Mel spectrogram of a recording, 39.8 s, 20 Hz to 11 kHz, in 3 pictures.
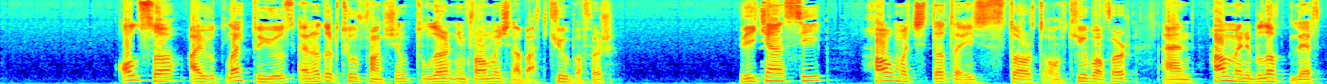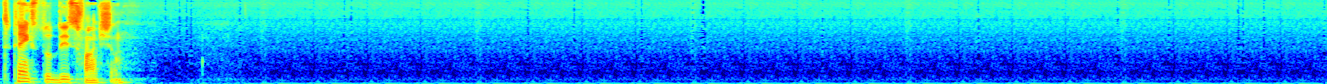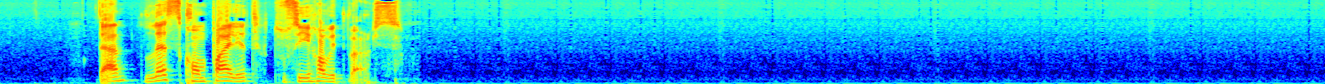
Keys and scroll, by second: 2.8-26.5 typing, 12.4 Right, 20.2 Right, 26.6 Right, 27.7 shift+,, 29.1 Return, 29.7 ctrl+s, 30.5 Up.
